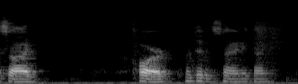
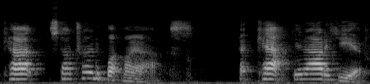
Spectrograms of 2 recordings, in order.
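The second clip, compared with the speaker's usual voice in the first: high-pitched real call at a pet; scolding the cat; 9 semitones higher than usual. Real, not acted. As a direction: shoo the cat away, pitch way up. Shooing the cat mid-recording.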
